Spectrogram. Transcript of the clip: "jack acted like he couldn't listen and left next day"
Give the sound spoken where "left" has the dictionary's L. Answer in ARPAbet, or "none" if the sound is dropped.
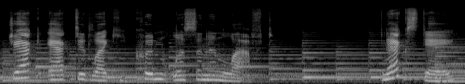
L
